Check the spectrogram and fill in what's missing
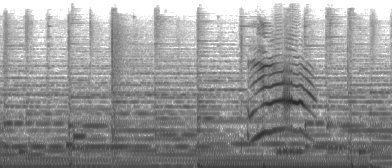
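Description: In the video game Trails of Cold Steel, a cat gives a single clear, rising-then-falling meow near the middle, set against steady game background music.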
